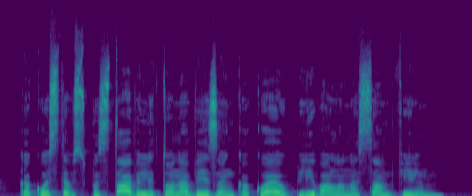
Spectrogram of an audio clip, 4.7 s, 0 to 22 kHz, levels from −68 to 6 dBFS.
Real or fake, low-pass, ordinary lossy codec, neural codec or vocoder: real; none; none; none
